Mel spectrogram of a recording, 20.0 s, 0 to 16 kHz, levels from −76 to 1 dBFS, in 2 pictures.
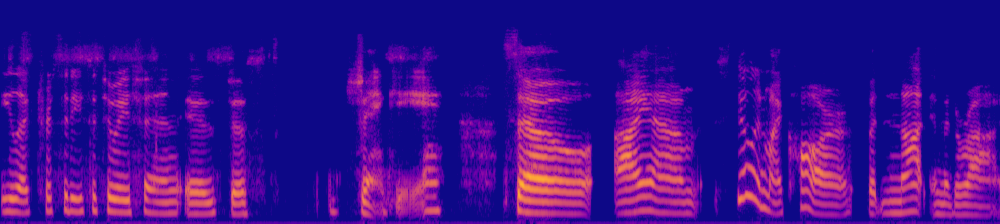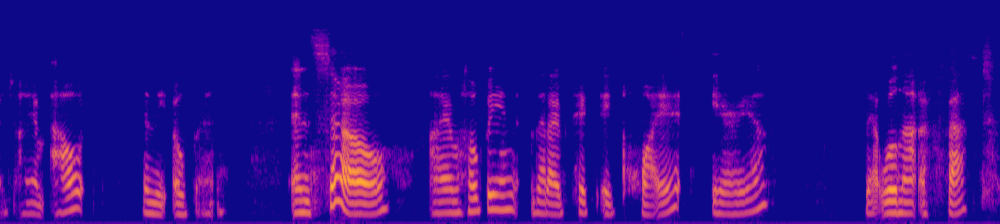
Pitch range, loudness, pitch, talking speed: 175-215 Hz, -26 LUFS, 190 Hz, 115 wpm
